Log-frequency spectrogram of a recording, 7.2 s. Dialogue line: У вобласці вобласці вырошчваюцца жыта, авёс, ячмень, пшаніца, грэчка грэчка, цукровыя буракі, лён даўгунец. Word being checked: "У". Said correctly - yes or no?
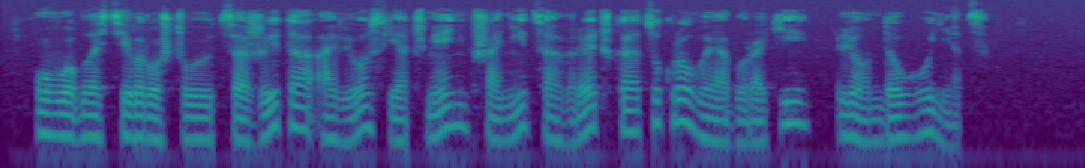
yes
